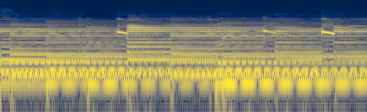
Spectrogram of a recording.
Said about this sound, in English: Can you hear this? Oh. It might be too soft. It sounds like you're doing like a hammer-on with just the pick. I am. It's like a baby bird.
